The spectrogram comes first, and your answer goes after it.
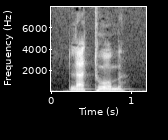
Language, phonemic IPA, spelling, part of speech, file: French, /tuʁb/, tourbe, noun, Fr-tourbe.ogg
- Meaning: 1. peat (soil) 2. mob, rabble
